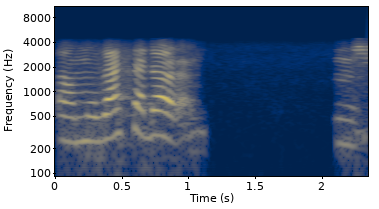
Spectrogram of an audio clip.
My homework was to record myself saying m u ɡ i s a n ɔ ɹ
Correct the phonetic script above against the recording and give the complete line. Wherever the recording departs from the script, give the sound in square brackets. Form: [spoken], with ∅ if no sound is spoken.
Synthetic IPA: m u ɡ [a] s a [d] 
